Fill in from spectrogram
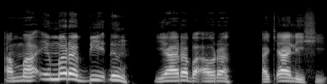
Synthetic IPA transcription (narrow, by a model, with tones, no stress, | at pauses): ʔa˨mːaː˦ʔɪ˦mːɐ˦ɾɐ˨bːiː˦ɗɪ˦˨ŋ | jaː˦ɽɐ˦ba˨ʔa˦wɽɐ˦˨ŋ | ʔa˨kʲʼaː˦liː˨ʃḭ˦ʔ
